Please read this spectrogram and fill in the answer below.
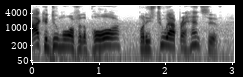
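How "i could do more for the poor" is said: ordinary talk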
